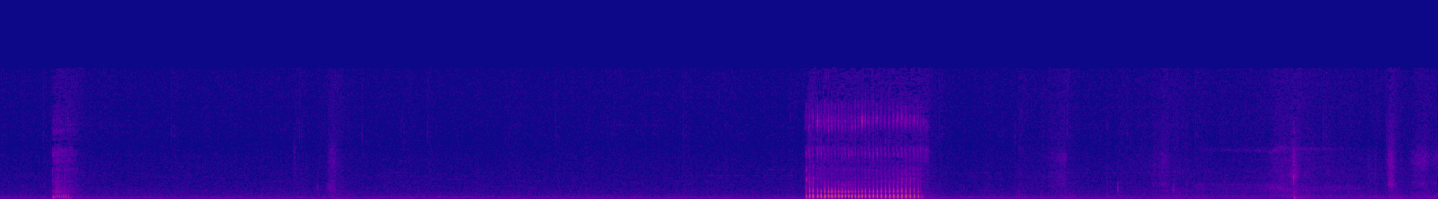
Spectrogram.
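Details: A dog asleep gives a single loud, buzzing snore about a second long partway through, surrounded by long stretches of near-silence with a few soft clicks and shifts.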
